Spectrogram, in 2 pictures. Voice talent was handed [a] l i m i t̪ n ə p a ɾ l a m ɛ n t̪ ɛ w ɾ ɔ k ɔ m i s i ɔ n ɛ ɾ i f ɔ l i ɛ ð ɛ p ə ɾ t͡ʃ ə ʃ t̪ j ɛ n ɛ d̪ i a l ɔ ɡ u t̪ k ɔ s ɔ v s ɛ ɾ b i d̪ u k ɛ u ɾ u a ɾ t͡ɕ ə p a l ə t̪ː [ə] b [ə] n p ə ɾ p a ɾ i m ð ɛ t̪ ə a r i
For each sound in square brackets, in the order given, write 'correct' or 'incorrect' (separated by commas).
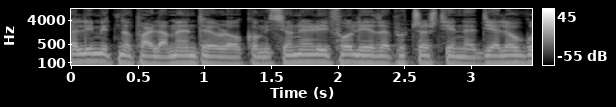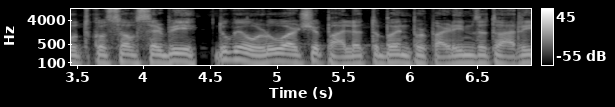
correct, correct, correct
